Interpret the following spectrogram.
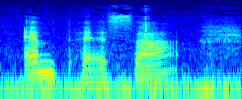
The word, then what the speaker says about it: M-Pesa: Thanks for clarifying that it is pronounced M-Pesa.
